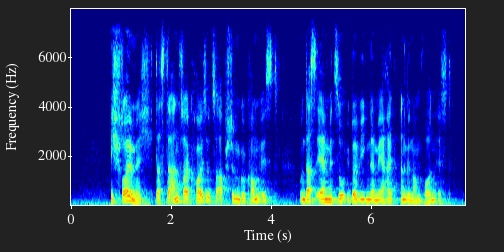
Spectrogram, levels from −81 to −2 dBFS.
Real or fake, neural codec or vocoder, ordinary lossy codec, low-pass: real; none; Opus, 32 kbps; 7.2 kHz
